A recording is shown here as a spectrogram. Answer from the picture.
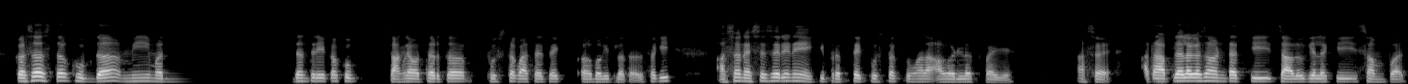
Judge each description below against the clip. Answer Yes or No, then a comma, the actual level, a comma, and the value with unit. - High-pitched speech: No, medium, 140 Hz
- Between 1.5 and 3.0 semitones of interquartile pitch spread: Yes, average, 2.7 semitones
